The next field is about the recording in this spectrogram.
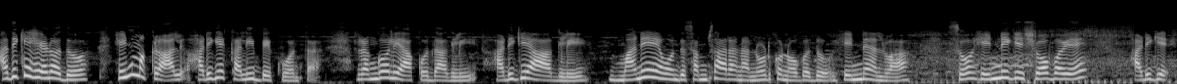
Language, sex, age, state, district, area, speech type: Kannada, female, 30-45, Karnataka, Bangalore Rural, rural, spontaneous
